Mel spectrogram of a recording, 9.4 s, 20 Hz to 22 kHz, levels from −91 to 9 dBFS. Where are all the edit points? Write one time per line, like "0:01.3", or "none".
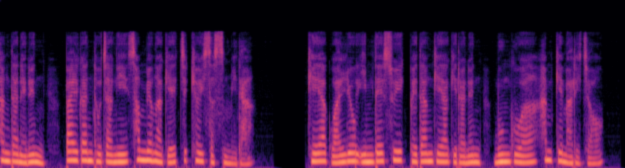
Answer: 0:05.3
